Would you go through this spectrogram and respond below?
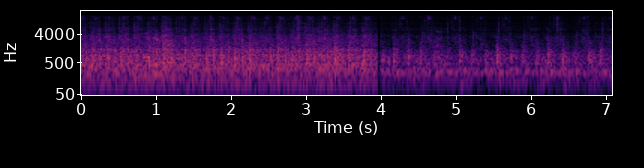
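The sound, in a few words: sewing machine automatically sewing a buttonhole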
